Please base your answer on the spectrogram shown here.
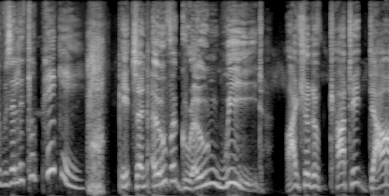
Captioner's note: snorts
